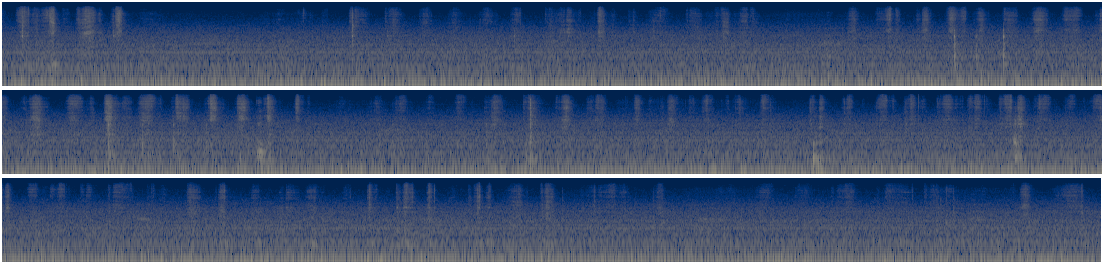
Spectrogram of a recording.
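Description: Paintbrush bristles dabbing and scratching paint onto a sculpted model tree: an irregular run of small scratchy ticks, heard over a steady low hum.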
